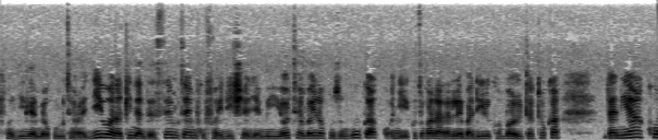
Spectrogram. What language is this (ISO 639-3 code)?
swa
